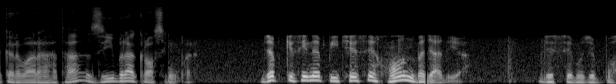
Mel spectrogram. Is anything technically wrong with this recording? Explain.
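Yes, there are two faults.

From 1.69 s to the end, the speech turns dull and boxy. Nothing is left above 3.8 kHz. There is no gap at the change. The level shifts by around 5 dB, and a new background noise appears, roughly 30 dB below the speech. This is likely an input switched to a poorer device, such as another microphone or a headset's call mode. That device passes a narrower band and brings its own tone, gain and noise.

From 4.25 to 4.31 s, the sound drops out abruptly for about 56 ms. This is a corrupt frame muted. Damaged bits made the decoder reject the compressed data, and the player filled the hole with silence. The length points to two lost frames. The speech resumes on time afterwards, because the timing is kept.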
